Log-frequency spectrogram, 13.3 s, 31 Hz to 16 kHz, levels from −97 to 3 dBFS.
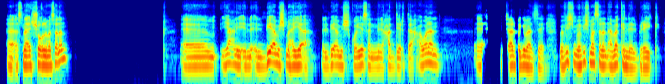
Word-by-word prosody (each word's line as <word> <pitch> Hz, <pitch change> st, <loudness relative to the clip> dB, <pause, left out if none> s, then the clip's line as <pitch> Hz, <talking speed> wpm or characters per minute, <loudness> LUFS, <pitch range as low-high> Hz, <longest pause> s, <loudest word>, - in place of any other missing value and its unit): أ 115 Hz, -1 st, -1 dB
أثناء 125 Hz, -1 st, +2 dB
الشغل 130 Hz, 0 st, +4 dB
مثلًا؟ 170 Hz, +12 st, +1 dB, 2.3 s
آمم. 120 Hz, 0 st, -1 dB
يعني 130 Hz, -2 st, -1 dB
ال 115 Hz, 0 st, -1 dB
البيئة 120 Hz, +8 st, +3 dB
مش 135 Hz, -1 st, +1 dB
مهيّئة، 125 Hz, -1 st, +2 dB, 0.2 s
البيئة 130 Hz, +3 st, -1 dB
مش 125 Hz, -1 st, 0 dB
كويسة 125 Hz, +2 st, 0 dB
إن 110 Hz, 0 st, -3 dB
حد 115 Hz, -1 st, -5 dB
يرتاح. 110 Hz, +2 st, -5 dB
أولًا 140 Hz, 0 st, +1 dB, 0.7 s
أ -, -, -5 dB, 0.5 s
مش -, -, -10 dB
عارف 125 Hz, 0 st, +3 dB
أجيبها 125 Hz, -1 st, +3 dB
إزاي، 105 Hz, -2 st, -7 dB, 0.3 s
ما 120 Hz, -, -1 dB
فيش 155 Hz, +2 st, 0 dB
ما 125 Hz, -2 st, +3 dB
فيش 160 Hz, +2 st, -2 dB
مثلًا 130 Hz, -5 st, +2 dB
أماكن 130 Hz, 0 st, +2 dB, 0.2 s
للbreak 110 Hz, -2 st, -2 dB
125 Hz, 130 wpm, -23 LUFS, 115-135 Hz, 2.3 s, الشغل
